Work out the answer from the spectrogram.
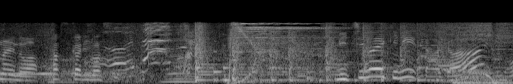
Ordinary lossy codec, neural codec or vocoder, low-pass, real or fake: none; none; 7.2 kHz; real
